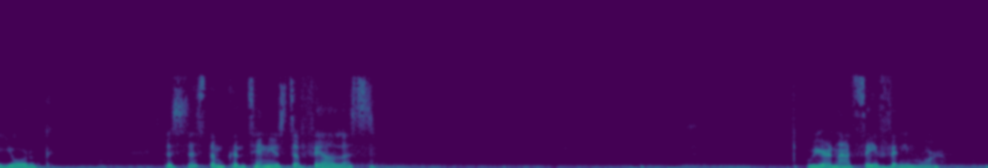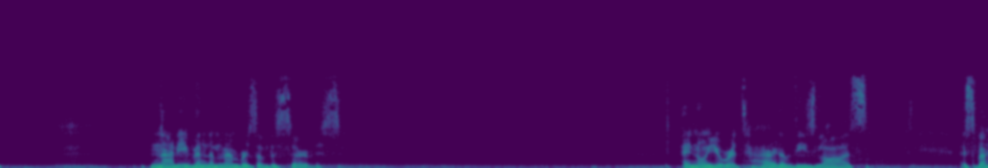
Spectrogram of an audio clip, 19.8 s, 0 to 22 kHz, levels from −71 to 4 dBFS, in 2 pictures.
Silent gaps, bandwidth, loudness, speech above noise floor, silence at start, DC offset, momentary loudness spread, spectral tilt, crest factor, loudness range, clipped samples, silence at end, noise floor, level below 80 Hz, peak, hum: none; 12.5 kHz; -32 LUFS; 27 dB; 0 s; under 0.1%; 24 LU; -5.5 dB/octave; 18 dB; 18 LU; under 0.1%; 0 s; -58 dBFS; -76 dBFS; -16 dBFS; none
